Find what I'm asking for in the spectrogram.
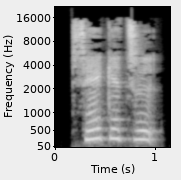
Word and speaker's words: Seiketsu: It's an organization method that uses 5 Japanese words that I'm going to mispronounce here. Seri. – Seri. – Seiton. – Seiton. – Seiso. – Seiso. – Seketsu. – Seiketsu. – And Shitsuki. – Shitsuke.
